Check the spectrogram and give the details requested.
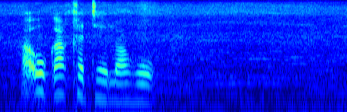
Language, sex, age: Southern Sotho, female, 27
